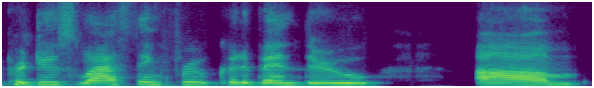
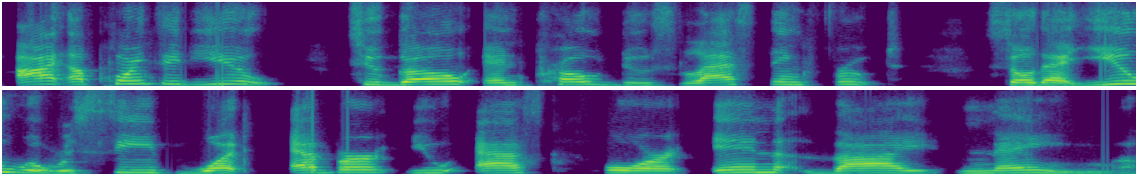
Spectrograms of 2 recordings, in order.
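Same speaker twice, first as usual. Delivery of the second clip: slow scripture reading, each word laid down; slowed-down solemn reread of the verse; slow, deliberate reading; much slower than usual. Shown as a demonstration. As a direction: read it again slowly and carefully. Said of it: "let me say it again".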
